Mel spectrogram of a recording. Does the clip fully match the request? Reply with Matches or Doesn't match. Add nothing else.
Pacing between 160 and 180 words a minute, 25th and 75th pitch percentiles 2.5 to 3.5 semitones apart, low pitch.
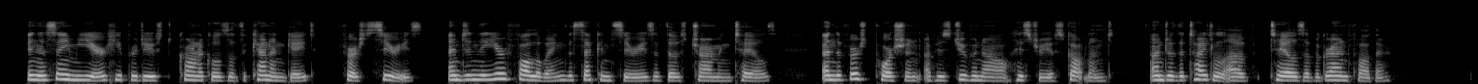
Doesn't match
